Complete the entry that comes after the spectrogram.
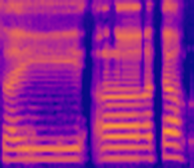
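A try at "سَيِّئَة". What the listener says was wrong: না, সাই আরটা হবে না, ওটা সি আত। জবর, সিমের উপরে জবর থাকলে সাই হতো, সিনের উপর জের সিনের নিচে জের আছে।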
